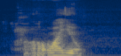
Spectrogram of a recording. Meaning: masculine plural of royal
- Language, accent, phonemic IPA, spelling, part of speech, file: French, Canada, /ʁwa.jo/, royaux, adjective, LL-Q150 (fra)-royaux.wav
